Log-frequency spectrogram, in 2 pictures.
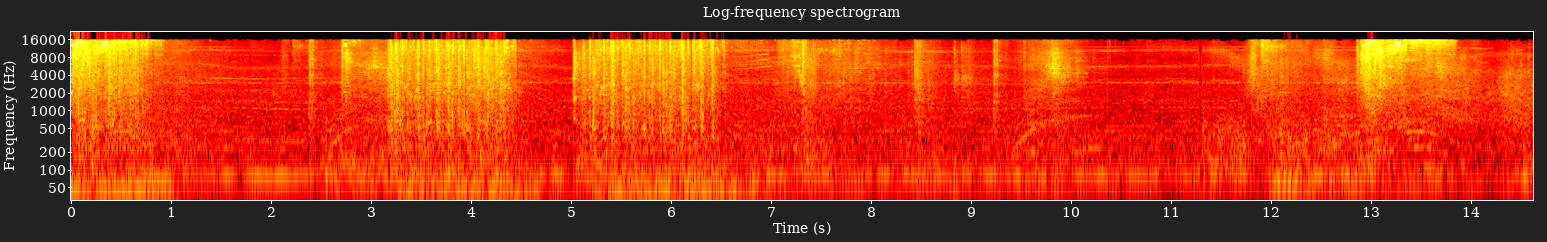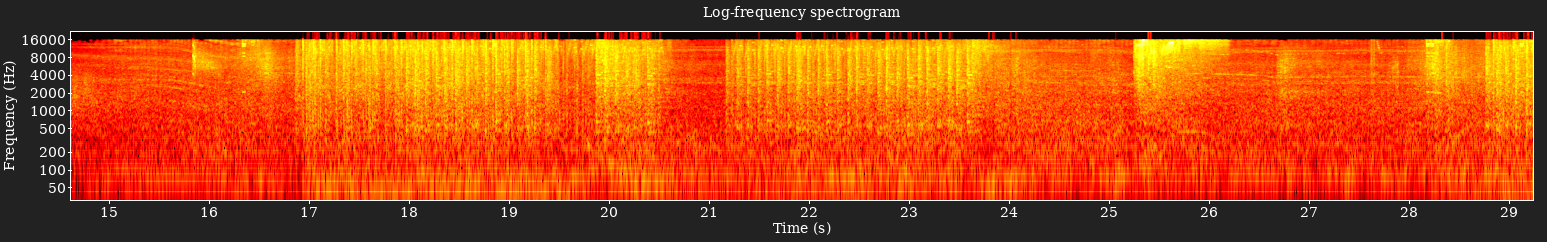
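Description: A racing craft's engine roars and whooshes at high speed.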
